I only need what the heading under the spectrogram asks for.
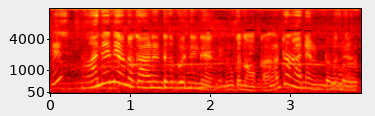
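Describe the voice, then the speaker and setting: A young woman from Kerala talking to her toddler at a zoo, with coaxing, drawn-out baby talk and quizzing questions. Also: on the high side, wildly swooping pitch, a loud crowd. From Kerala, India. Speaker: mom vlogger. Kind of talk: sing-song talk to a toddler. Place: outdoors at a zoo. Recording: outdoor noise behind the voice.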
